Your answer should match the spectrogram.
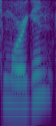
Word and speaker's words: Morgan: It's Morgan, M-O-R-G-A-N.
